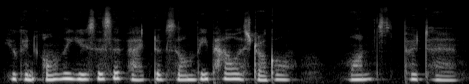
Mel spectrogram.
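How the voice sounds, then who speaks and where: A woman whispering in a slow, deliberate, soothing way, reading aloud in ASMR style with a breathy, unvoiced delivery. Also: a little high, level tone, mellow. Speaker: ASMR video host.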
